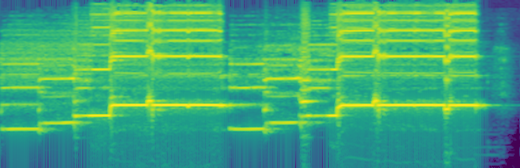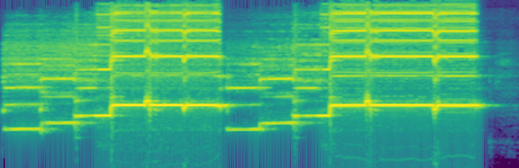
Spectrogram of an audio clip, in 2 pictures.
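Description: Tin whistle playing a short rising run of notes into a long held high A ornamented with a long roll, the held note broken by quick cut-and-tap grace notes. The phrase is played twice, with a brief break about halfway.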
